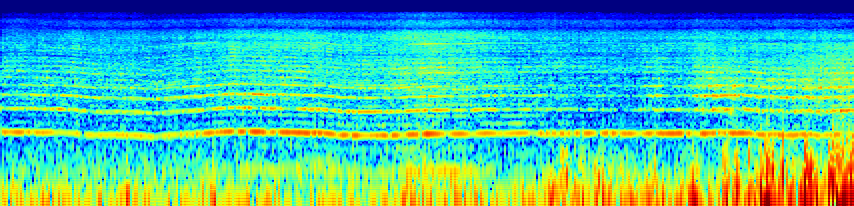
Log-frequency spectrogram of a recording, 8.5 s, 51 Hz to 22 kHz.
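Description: Z-2 RC bicopter's two electric motors and rotors hovering: a steady whine whose pitch wavers slightly. A low rumble of wind on the microphone builds over the last few seconds.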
